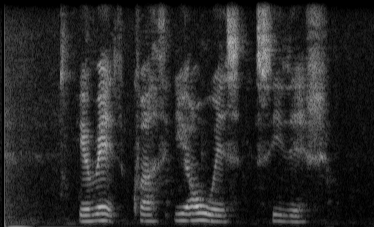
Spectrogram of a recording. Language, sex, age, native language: Icelandic, female, 7, Icelandic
